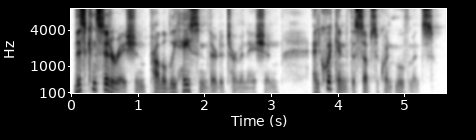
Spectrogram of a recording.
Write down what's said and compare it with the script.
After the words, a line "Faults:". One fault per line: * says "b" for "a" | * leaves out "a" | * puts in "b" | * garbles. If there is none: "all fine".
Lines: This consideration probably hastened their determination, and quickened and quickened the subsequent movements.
This consideration probably hastened their determination, and quickened the subsequent movements.
Faults:
* leaves out "and quickened"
